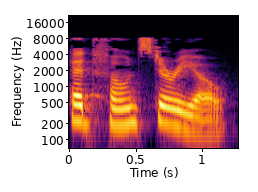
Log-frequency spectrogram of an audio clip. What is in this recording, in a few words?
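"headphone stereo", English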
